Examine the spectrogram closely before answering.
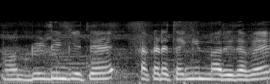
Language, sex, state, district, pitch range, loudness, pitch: Kannada, female, Karnataka, Shimoga, 230-260 Hz, -12 LUFS, 250 Hz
